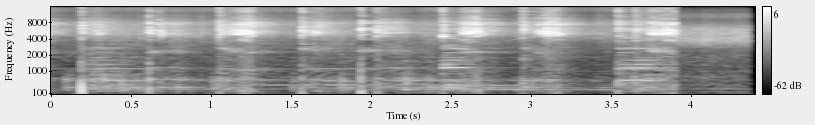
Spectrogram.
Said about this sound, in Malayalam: ചെമ്മീൻ ഇട്ട് കൊടുക്കണ്ടേ കേട്ടോ, നല്ലപോലെ ഇളക്കി കൊടുക്കാം.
